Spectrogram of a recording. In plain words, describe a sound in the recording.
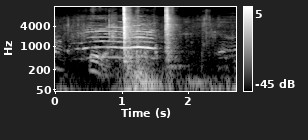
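A metal door rattles and clanks as it is pushed open.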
